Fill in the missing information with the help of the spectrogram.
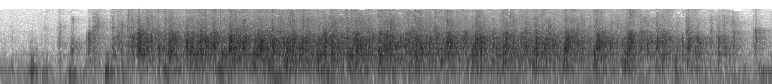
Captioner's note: applause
